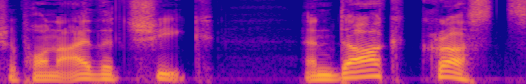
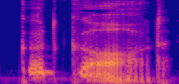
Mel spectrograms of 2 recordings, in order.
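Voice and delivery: horrified gasp; 6 dB quieter than usual. A narrator's reading. Watson horrified exclamation.

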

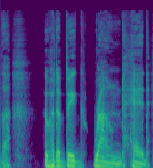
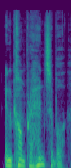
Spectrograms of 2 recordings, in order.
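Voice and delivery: usual speaking voice

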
